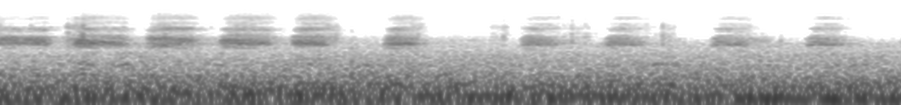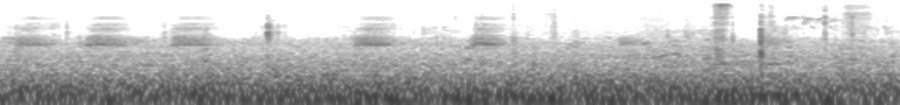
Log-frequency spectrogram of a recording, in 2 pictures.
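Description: A bird giving a long run of short, harsh calls, evenly spaced at about two a second, that grow fainter and stop about nine seconds in, over a steady low rumble.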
